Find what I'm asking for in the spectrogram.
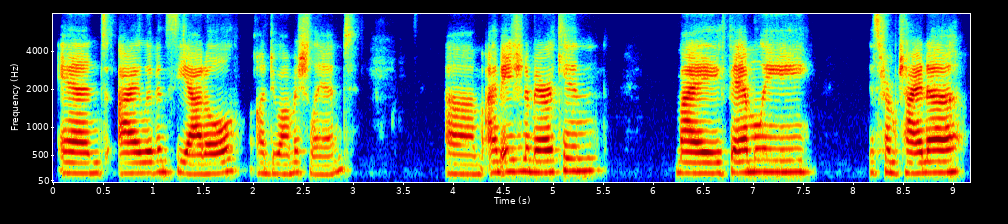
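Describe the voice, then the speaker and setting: Woman with a lowish voice, measured interview talk, some ums. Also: a bit bright. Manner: measured, with fillers. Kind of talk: documentary interview.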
